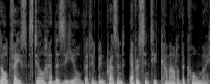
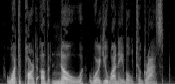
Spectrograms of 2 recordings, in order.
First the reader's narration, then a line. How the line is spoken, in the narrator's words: Stickley snapped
